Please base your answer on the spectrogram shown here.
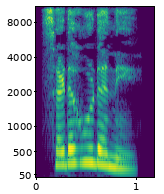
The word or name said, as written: ಸಡಹುಡನೆ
